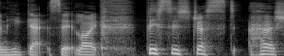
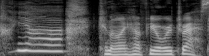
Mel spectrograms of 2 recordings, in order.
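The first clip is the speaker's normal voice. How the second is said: mock bashful and eager, coy and excited; 2 semitones higher than usual. Retelling a mum asking a friend for her address: imitating someone coy and excited. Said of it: "kind of coy and excited".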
